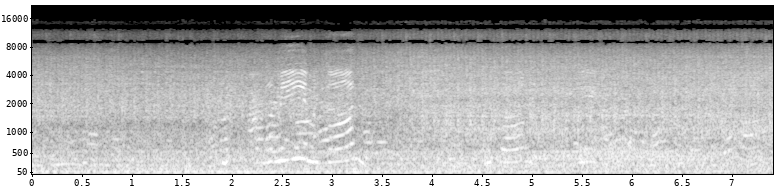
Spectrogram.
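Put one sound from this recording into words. A middle-aged woman talks with animation nearby.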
